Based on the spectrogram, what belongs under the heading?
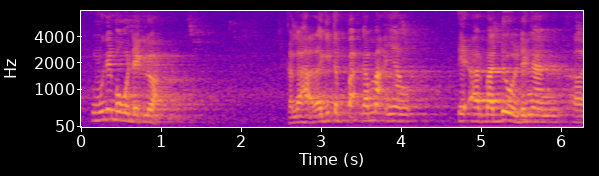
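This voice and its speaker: Malay guy with a northern accent telling religious stories to a crowd, really echoey hall, long reverb. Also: high-pitched. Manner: animated storyteller, acts out quoted voices, addresses audience directly. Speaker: religious lecturer. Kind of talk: storytelling religious lecture.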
